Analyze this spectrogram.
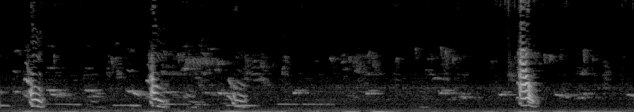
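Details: Grey francolin (wild teetar) calling: short, sharp, downward-sweeping notes in quick clusters, repeated irregularly every second or so, with faint softer chirps and low background rumble between them.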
